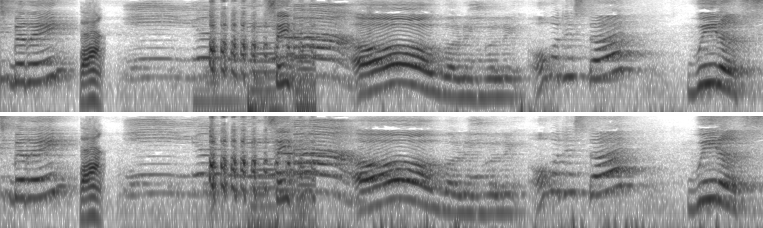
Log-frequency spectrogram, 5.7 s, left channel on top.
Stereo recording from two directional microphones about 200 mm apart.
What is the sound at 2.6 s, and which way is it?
A woman's voice, 45° left (ahead or behind).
